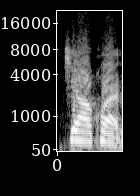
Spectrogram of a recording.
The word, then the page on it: 加快: jiākuài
